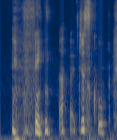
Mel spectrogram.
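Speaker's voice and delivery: half-whispered, breathy, nervous laughing through words. Apologizing while telling an outrageous story, nervous laughing while talking. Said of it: "Eu tô rindo de nervoso".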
